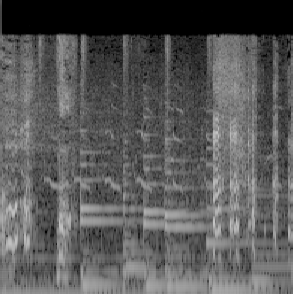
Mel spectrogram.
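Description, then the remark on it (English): A few short barks from Clifford the dog come in bursts near the start and again later, sounding over a bed of stepping musical tones at moderate loudness. “Wow, Clifford is a really great dog.”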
